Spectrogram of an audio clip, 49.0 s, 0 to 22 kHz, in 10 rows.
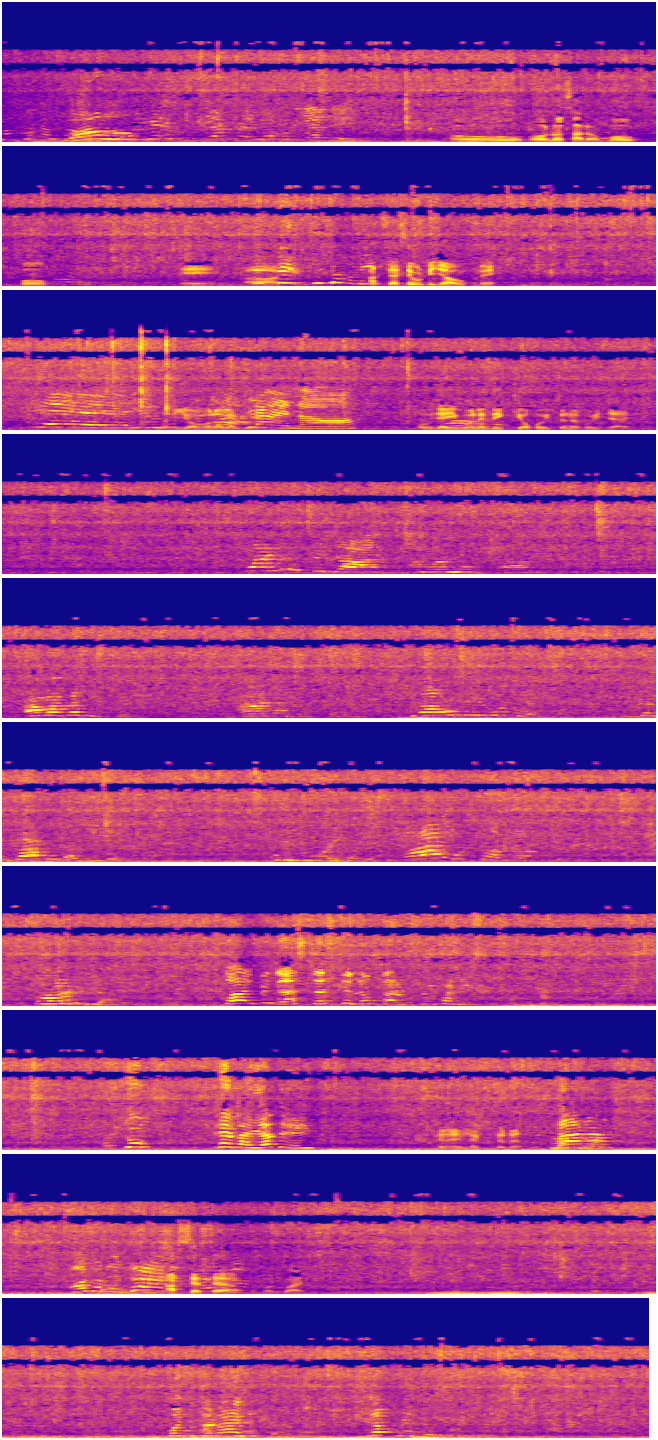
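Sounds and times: thunder rumbling: 0:00.0 - 0:18.5, 0:21.4 - 0:49.0
heavy rain: 0:00.0 - 0:49.0.

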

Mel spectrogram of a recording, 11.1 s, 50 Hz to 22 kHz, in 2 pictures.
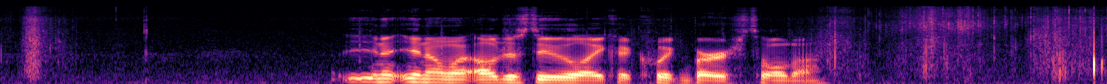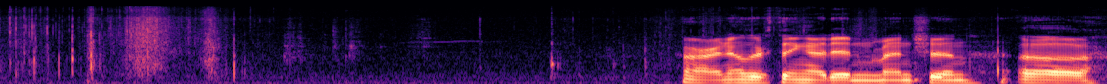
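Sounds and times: crinkling rustles: 0:04.0 - 0:10.0.

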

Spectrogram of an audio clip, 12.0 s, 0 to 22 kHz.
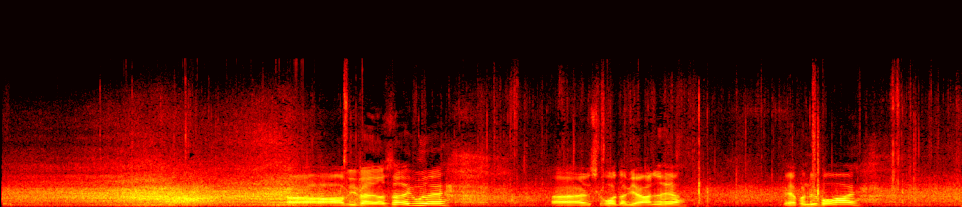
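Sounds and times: cars driving past: 0:00.0 - 0:12.0.

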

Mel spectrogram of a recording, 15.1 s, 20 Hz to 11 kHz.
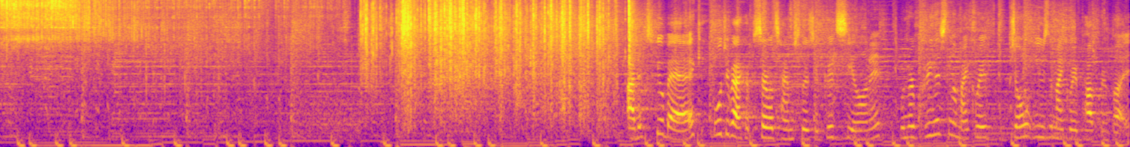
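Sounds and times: popcorn kernels rattling into metal cup: 0:00.0 - 0:08.5
background music with steady beat: 0:00.0 - 0:15.0.

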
